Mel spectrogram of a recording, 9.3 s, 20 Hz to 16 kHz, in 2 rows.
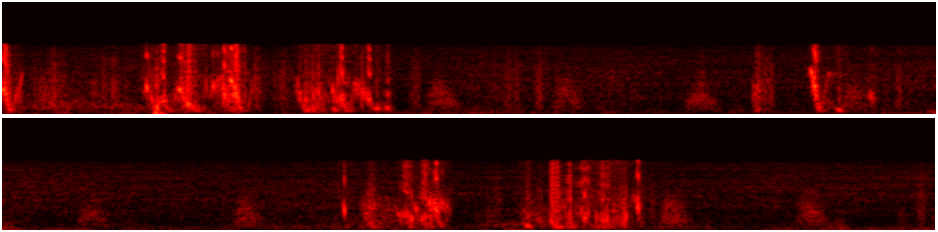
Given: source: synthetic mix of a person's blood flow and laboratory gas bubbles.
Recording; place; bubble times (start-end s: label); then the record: Doppler ultrasound of blood flow; subclavian vein
0.00-0.12 s: bubbles
0.70-1.28 s: bubbles
1.46-1.98 s: bubbles
3.75-3.82 s: bubbles
4.03-4.24 s: bubbles
4.33-4.38 s: bubbles
6.35-6.44 s: bubbles
6.46-6.60 s: bubbles
6.63-6.92 s: bubbles
7.25-7.89 s: bubbles
From the record:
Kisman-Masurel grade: 221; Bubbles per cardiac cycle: several, 3 to 8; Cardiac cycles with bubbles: 10 to 50%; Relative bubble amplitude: barely perceptible (0.100 to 0.250); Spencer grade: 2 (many but less than half of the cardiac periods contain bubble signals, singularly or in groups); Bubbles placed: anywhere in the cardiac cycle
